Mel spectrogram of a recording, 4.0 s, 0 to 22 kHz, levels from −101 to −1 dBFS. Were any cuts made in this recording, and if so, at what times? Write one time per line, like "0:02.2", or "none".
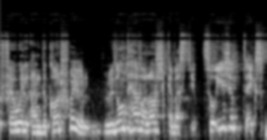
0:02.9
